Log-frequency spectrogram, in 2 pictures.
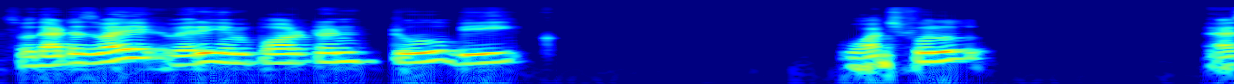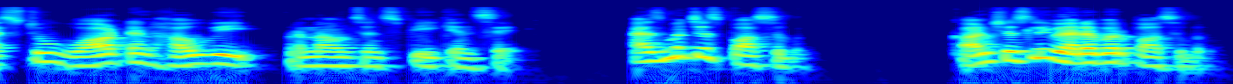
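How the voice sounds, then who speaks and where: A slightly high, animated male voice moves a little slowly, with long pauses. He is a South Indian-accented teacher of Sanskrit devotional hymns, explaining verses in a relaxed, teacherly way full of check-in questions.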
